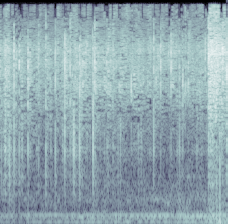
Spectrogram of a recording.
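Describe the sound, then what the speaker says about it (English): Mustard seeds, cumin seeds, chopped green chili and curry leaves sizzle loudly in hot oil in an Indian-style tempering, a steady crackling hiss with popping bursts that swells brighter near the end. "Fry the curry leaf for a few seconds."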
